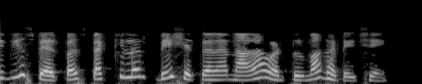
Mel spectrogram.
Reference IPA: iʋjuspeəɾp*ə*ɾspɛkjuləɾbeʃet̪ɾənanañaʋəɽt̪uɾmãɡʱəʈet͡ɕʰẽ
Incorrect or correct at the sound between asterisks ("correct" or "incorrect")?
correct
